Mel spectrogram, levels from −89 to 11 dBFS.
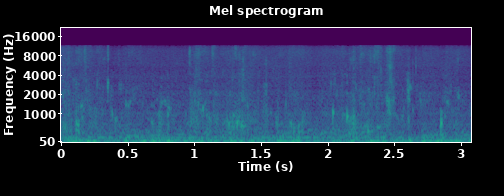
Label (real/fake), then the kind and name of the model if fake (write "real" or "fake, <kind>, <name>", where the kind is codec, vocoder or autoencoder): fake, codec, HILCodec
